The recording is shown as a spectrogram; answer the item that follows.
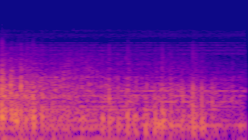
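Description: Rolling thunder rumbling and fading away over a low, steady ambient music drone.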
